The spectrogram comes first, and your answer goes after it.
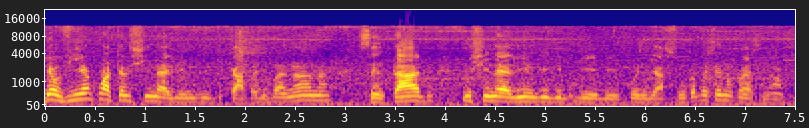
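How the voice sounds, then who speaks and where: Noticeable background noise accompanies a man talking at a moderate tempo. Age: 80s+. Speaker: construction worker. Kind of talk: interview testimony. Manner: halting.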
